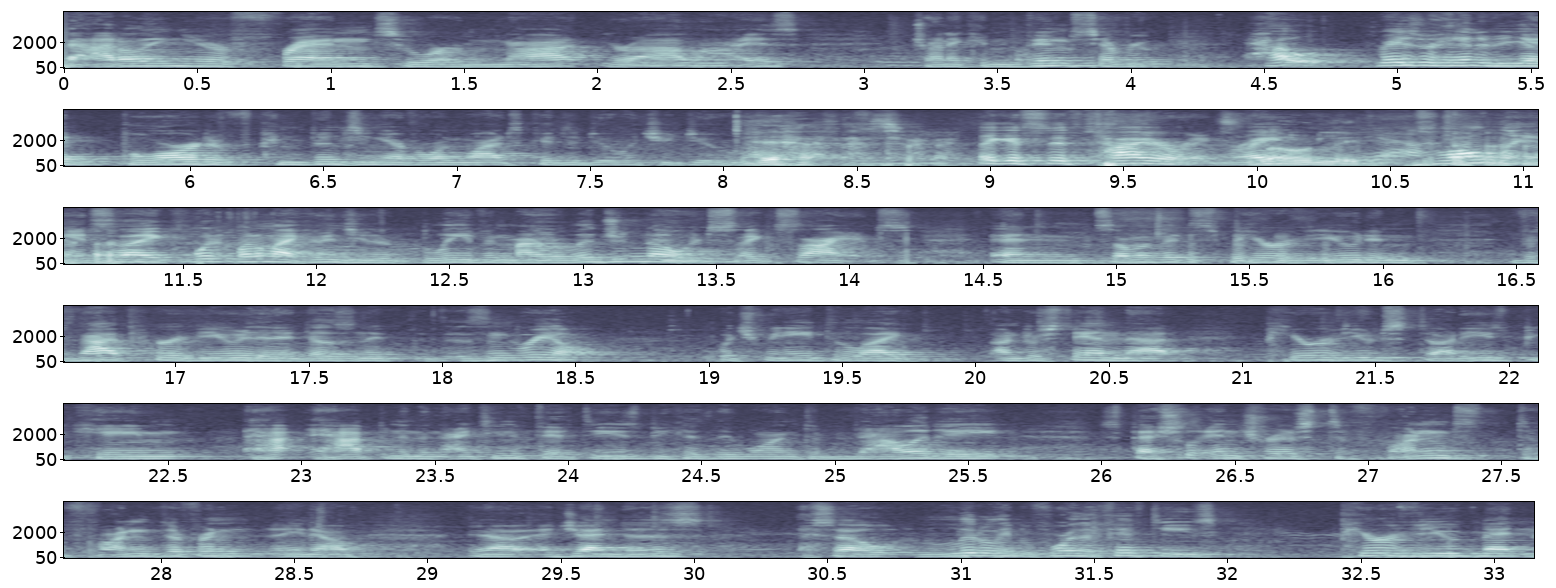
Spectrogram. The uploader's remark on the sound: LIVE Panel Discussion From BioHacking Congress. I shared my live keynote lecture from a recent event in Miami, Florida called Biohacking Congress.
